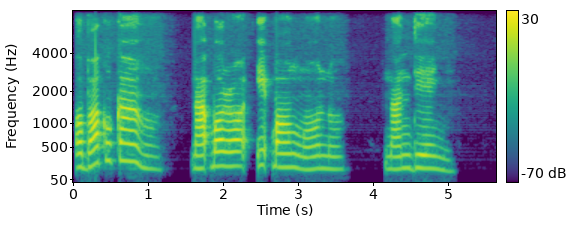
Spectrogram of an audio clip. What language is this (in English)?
Igbo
